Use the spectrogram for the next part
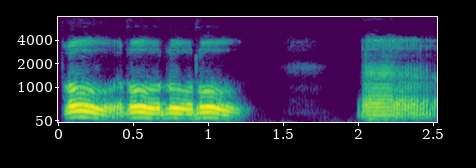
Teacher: Ru dengan cara menaikkan pangkal lidah. Di sini haknya juga dibaca 2 harokat. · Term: ro yang berharokat dhammah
